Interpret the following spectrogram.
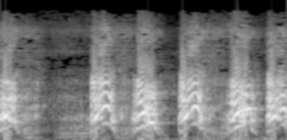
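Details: Morning quarrel between Kangal dogs fed a rabbit during the night; five hoarse, resonant barks follow a brief pause, spaced roughly a third of a second apart.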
